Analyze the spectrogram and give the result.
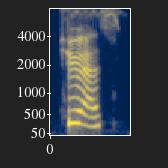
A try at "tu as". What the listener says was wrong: we will not pronounce it as but we'll pronounce it as ah. We'll not put another S.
